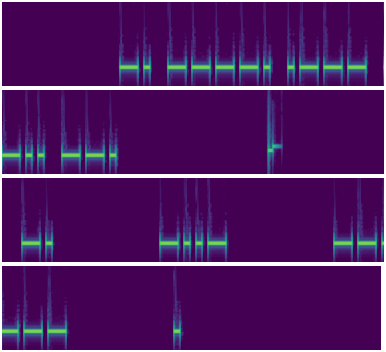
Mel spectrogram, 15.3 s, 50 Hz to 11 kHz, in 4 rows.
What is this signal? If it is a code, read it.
Morse code, heard as a keyed tone, about 21 wpm, spaced as for 11 wpm, 700 Hz. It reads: N9JDG NX0E
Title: USA Call Signs - 6x Character Spacing - 20wpm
